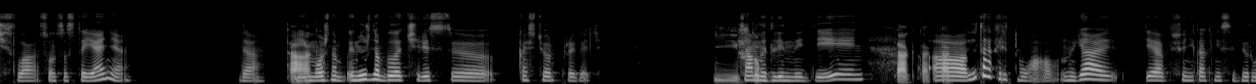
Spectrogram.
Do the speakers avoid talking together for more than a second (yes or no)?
yes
